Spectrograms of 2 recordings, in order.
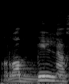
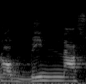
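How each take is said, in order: First: The L is pronounced before the N. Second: The L merges into a doubled N sound. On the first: The speaker calls it wrong. "রব্বিল নাস হয় না" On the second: The speaker calls it right. "কেন রব্বিন নাস হয়েছে, কারণ এটা নুন আছে"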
